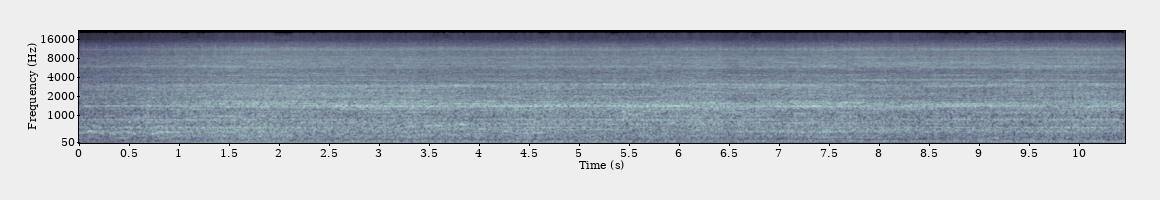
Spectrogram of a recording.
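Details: 2011 Ford Ka 1.0 Zetec Rocam, brought in for a noise on first start: even, steady running with no knocks, ticks or rhythm changes over ten seconds; a healthy, smooth idle.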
